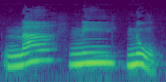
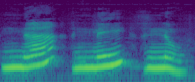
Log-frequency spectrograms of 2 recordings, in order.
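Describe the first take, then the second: First: The syllables are said without nasal sound. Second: The syllables are said with a nasal sound. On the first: The speaker calls it right. "jadi na ni nu" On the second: The speaker calls it wrong. "Tidak boleh na ni nu. / Tidak boleh bau hidung"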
